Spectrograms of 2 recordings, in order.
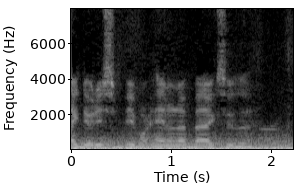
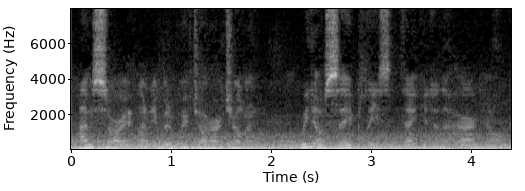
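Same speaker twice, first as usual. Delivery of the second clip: ordinary talk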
